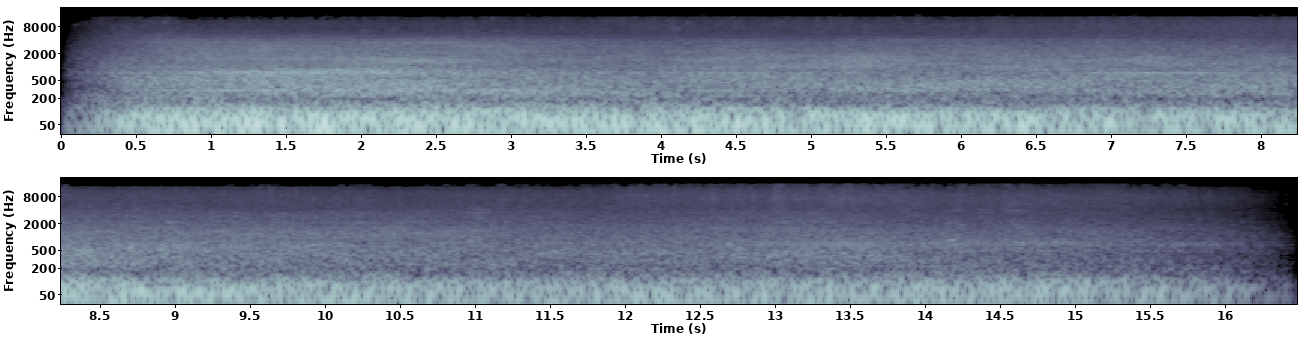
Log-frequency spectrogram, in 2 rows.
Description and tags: Takeoff 4 (Distant)
A commercial jet plane taking off (all of these takeoffs were recorded at a distance, so they sound far away. I was at the landing end of the runway).
Aircraft, Distant, Exterior, Field-Recording, Flight, Jet, LAX, Plane, Takeoff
